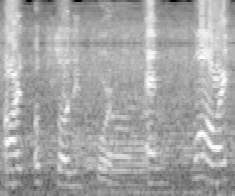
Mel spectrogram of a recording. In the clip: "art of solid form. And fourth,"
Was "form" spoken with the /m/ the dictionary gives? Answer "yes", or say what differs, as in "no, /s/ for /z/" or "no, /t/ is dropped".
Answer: no, /m/ is dropped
